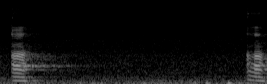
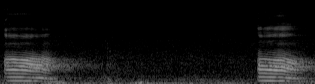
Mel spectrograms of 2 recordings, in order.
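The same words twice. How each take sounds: First: Brief A with jaw dropped; short, relaxed A vowel. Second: Long A, mouth open top to bottom; drawn-out, fully open A vowel; wide long A. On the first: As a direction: drop the jaw for a quick A. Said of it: "Chữ A thứ nhất hạ cầm". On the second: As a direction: open tall and hold the A. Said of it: "Chữ A thứ hai mở rộng trên dưới". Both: Shown as a demonstration.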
